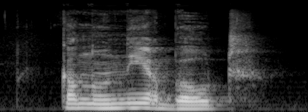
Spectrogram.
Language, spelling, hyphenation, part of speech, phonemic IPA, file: Dutch, kanonneerboot, ka‧non‧neer‧boot, noun, /kaː.nɔˈneːrˌboːt/, Nl-kanonneerboot.ogg
- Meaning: a gunboat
